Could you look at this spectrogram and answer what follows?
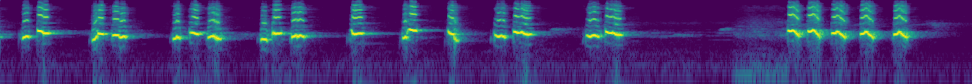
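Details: Sooty-headed bulbul singing steadily, clear recording for training caged songbirds: paired and tripled liquid whistled notes in quick bursts, a short pause near the end, then a fast cluster of bright chirps.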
